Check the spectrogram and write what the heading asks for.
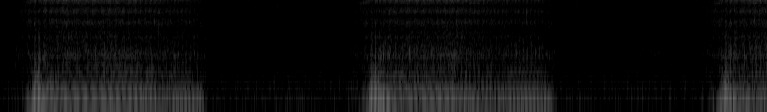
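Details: Loud, low, rattling snores on each inspiration, about three in under eight seconds, with quiet expiration between; snoring.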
